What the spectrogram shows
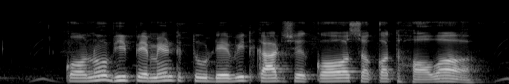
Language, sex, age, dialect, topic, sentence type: Bhojpuri, female, 25-30, Northern, banking, statement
